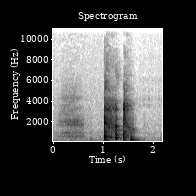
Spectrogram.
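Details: Person ill with a viral infection: two sharp, loud coughs in quick succession with a short rough tail after a faint breath in; acute cough.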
